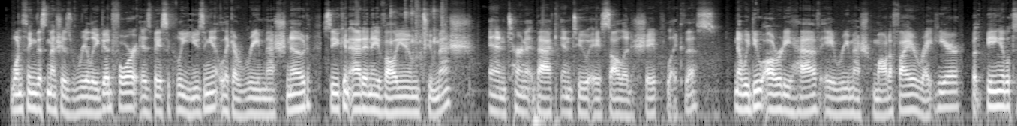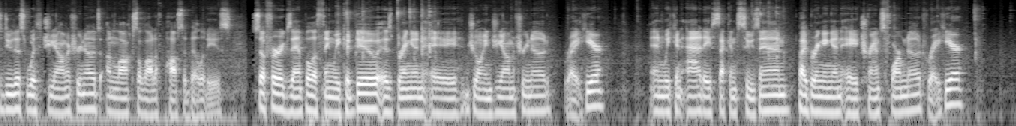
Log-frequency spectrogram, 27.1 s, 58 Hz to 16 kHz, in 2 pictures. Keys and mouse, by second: 0.0 middle click, 0.2-6.4 drag, 4.2 shift+a, 6.6 typing, 12.8-16.8 drag, 16.8-21.9 middle drag, 16.8 x, 18.4 shift+a, 21.4 typing, 21.9-23.9 drag, 23.7 shift+a, 26.1-27.1 drag, 26.1 typing.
